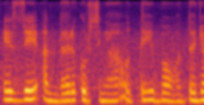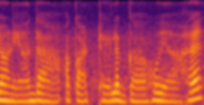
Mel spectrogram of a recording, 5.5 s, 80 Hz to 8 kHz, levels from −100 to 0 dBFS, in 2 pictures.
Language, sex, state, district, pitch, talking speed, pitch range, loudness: Punjabi, female, Punjab, Kapurthala, 215 Hz, 130 wpm, 195-230 Hz, -17 LUFS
